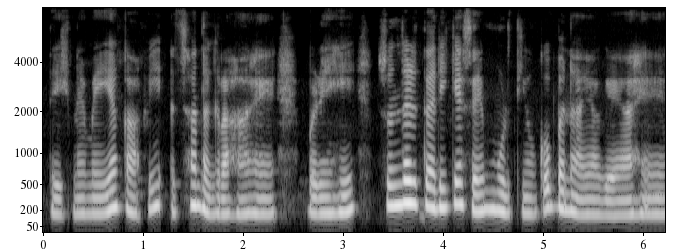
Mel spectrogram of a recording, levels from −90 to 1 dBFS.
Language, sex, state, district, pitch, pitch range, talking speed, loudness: Hindi, female, Maharashtra, Aurangabad, 180 Hz, 165-215 Hz, 155 wpm, -19 LUFS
